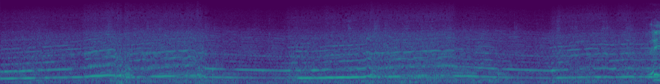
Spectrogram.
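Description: Engine of the HiPole Vento Uno racing car mod in Assetto Corsa drives a lap, a loud continuous whine rising and falling with gear changes and throttle, close and steady throughout.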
